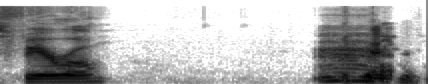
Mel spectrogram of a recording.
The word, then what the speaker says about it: pharaoh: you look there uh per means house wah means great together means uh the parrot means the great house and we pronounce it uh as pharaoh but that does not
